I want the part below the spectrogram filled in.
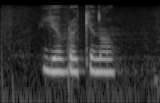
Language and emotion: Russian, neutral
